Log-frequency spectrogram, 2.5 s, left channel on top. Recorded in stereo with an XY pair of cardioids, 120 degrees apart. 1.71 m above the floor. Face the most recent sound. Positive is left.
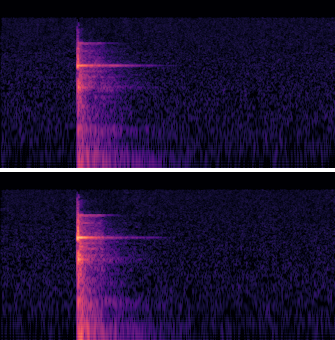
turn(degrees=-45)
